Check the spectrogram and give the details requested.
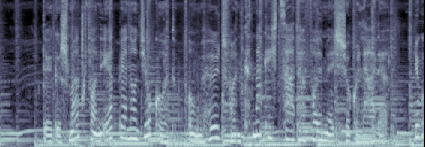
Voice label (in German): TV Spot; Yogurette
